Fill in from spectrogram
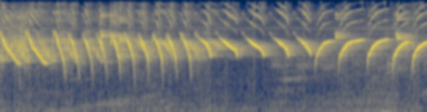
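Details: A canary pours out a fast, long rolling song: quick, high downslurred notes about eight per second, shifting to bright upswept whistles, played to lure other canaries into singing.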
